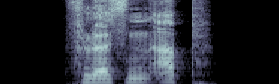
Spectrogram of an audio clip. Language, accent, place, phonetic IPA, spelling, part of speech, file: German, Germany, Berlin, [ˌflœsn̩ ˈap], flössen ab, verb, De-flössen ab.ogg
- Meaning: first/third-person plural subjunctive II of abfließen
